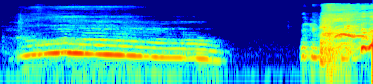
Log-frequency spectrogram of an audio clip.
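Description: A long, dramatic voiced gasp that holds a steady mid-pitched tone for about two seconds, rising slightly before sinking away. A short silence follows, then a burst of noisy, breathy sound.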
